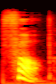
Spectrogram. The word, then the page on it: fop: British English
